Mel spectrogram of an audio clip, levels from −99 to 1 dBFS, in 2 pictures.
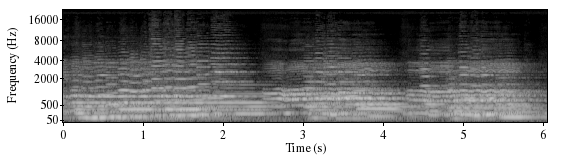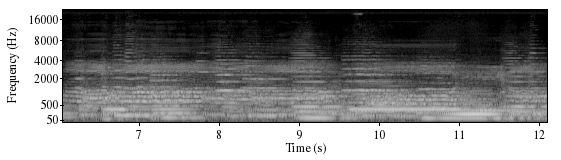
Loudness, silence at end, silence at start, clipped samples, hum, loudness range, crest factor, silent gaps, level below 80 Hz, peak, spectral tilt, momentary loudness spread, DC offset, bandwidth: -29 LUFS; 0 s; 0 s; under 0.1%; none; 3 LU; 14 dB; none; -60 dBFS; -14 dBFS; -7.5 dB/octave; 7 LU; under 0.1%; over 20 kHz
